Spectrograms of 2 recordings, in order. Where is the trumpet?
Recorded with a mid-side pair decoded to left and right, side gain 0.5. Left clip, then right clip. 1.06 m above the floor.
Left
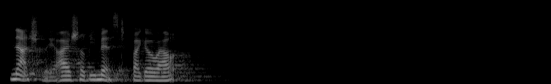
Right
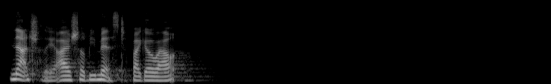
I don't hear a trumpet.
